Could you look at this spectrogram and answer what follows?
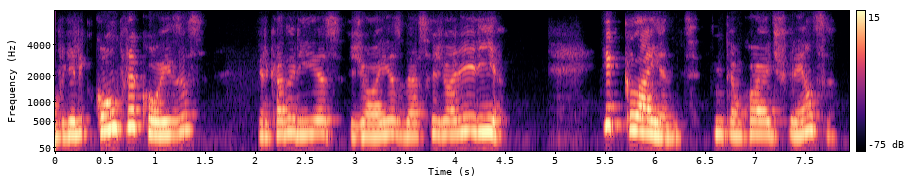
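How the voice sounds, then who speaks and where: A woman's voice: sits high, mellow. A Brazilian woman with a Brazilian Portuguese accent who teaches English and patiently explains words step by step. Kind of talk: explanatory language lesson. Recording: slightly dull lo-fi audio.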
